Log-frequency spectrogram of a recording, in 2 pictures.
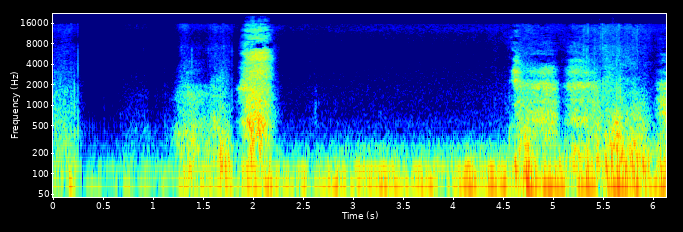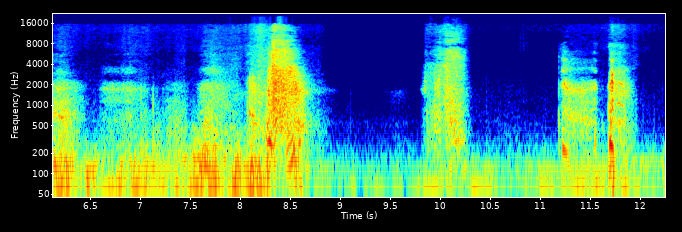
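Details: Run of about five sharp sneezes from a girl, each preceded by a quick gasping breath in; sneezing.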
